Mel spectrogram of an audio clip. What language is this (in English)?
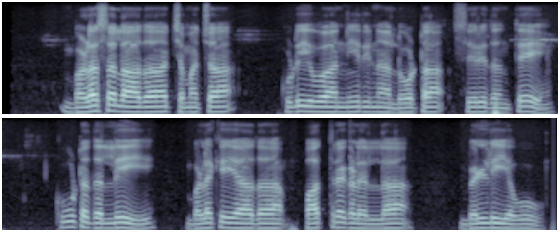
Kannada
